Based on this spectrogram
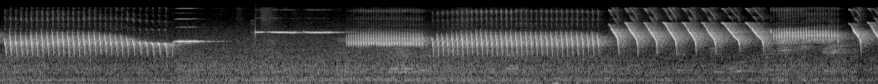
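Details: Canary song played as training for young birds: a fast buzzy trill held on one pitch, a short high whistle, another long rolling trill, then a run of quick sharply descending chirps repeated several times per second.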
